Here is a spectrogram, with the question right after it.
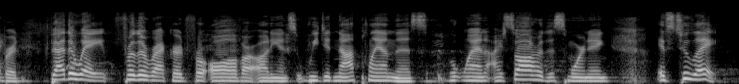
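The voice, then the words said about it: New Jersey accent. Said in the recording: “I have a Jersey ... twang. ... Accent.”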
